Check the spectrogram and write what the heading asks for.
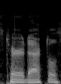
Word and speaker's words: pterodactyl: Why does pterodactyl start with a P? – Does it really? – I love words that start with a P. I always pronounce the P just for fun.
